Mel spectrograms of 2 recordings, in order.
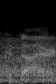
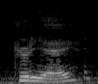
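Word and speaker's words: Cuddyer: the last name, and it is often mispronounced. I've been French, Courtier. I've been Spanish with like courier or something, you know. I've been Cudger. I've been just about everything you can do.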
